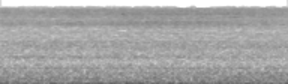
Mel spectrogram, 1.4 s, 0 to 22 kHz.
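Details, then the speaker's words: GEA YX930D portable suction pump just switched on, with the vacuum regulator being turned to set the negative pressure. A steady, loud motor hum with a hiss of air. "Sekarang kita coba, kita on kan. Nah, jika kita ingin mengatur tekanannya, putar aja nih vakum regulatornya."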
